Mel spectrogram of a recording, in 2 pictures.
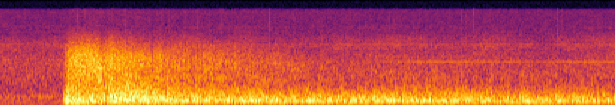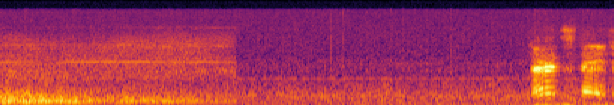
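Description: Rocket second stage engine firing after launch, a loud steady roar from the first half second that fades after about seven seconds, followed by a brief burst of different sound near the end.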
